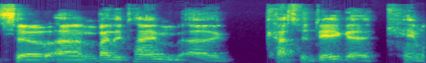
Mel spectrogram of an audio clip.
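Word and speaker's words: Cassadaga: By the time Casadega came out, which I always want to call Casadaga because that's kind of how it's spelled. But on the record, on one of the samples, they say Casadega. So, and that really, it sounds better.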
